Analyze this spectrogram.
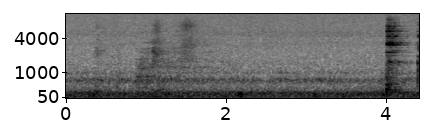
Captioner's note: none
